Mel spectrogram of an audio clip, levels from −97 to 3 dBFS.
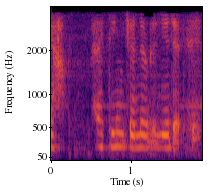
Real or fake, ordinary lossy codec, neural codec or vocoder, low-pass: fake; MP3, 24 kbps; codec, 24 kHz, 0.9 kbps, WavTokenizer, medium speech release version 1; 3.6 kHz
